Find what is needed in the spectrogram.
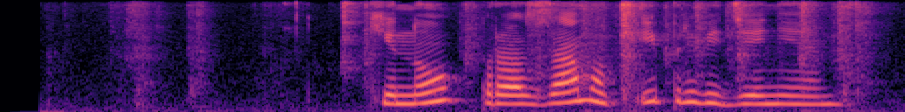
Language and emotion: Russian, neutral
